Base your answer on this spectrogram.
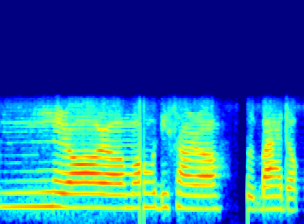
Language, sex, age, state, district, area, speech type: Assamese, female, 18-30, Assam, Sivasagar, rural, conversation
